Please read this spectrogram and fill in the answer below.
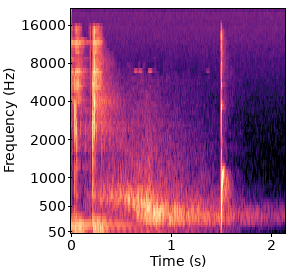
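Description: Background music trails off, then a single short pop sound effect about one and a half seconds in, a quick upward blip, as the quiz cuts to its next question.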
